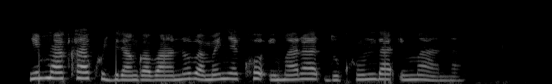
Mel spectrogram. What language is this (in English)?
Kinyarwanda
